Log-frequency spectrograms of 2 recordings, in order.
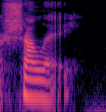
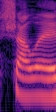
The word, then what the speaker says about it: chalet: So, we're I'm just going to go with chalet because it rhymes with valet and it sounds fancy and shallots spelled differently, I believe.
